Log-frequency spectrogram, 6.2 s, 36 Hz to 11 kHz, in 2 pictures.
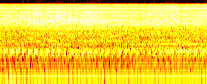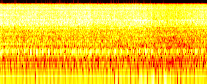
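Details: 2005 Subaru Legacy GT, first start after DIY engine rebuild, low on fuel: steady, even low burble at idle, no knocks, ticks or hunting; smooth healthy idle, no leaks.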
